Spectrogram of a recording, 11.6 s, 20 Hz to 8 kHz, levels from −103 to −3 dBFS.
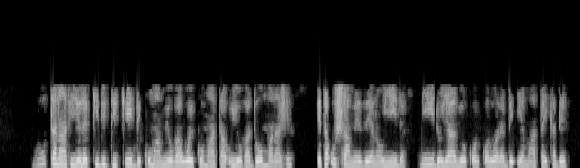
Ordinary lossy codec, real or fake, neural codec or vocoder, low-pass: AAC, 16 kbps; real; none; 7.2 kHz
